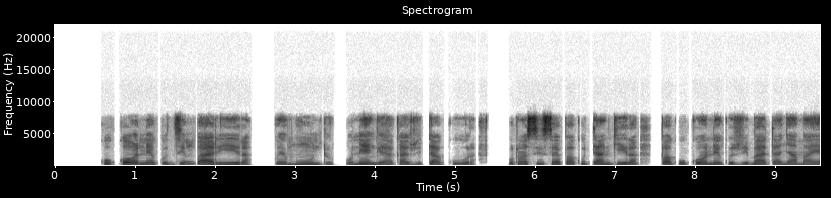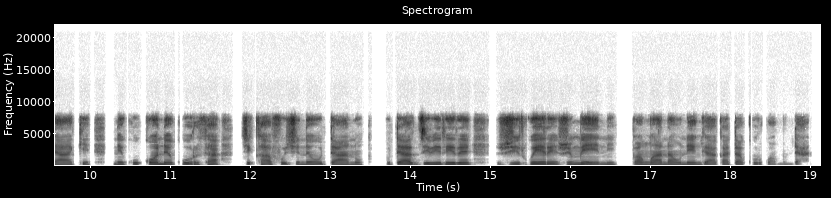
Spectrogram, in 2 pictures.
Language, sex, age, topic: Ndau, male, 18-24, health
